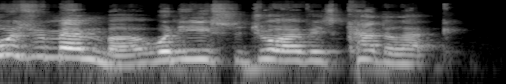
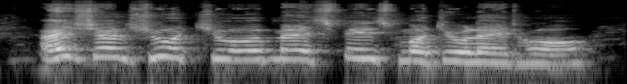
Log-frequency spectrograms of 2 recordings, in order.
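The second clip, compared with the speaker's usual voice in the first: classic cartoon space-alien voice; 3 dB quieter than usual. Recalling a childhood habit, doing a Marvin the Martian voice. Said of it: "I used to go around saying".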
